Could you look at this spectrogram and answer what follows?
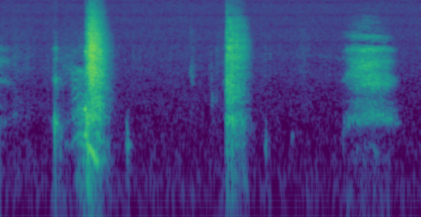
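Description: Two sharp, explosive sneezes, each with a quick intake of breath before it, then a brief hiss of air through the nose; sneezing.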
